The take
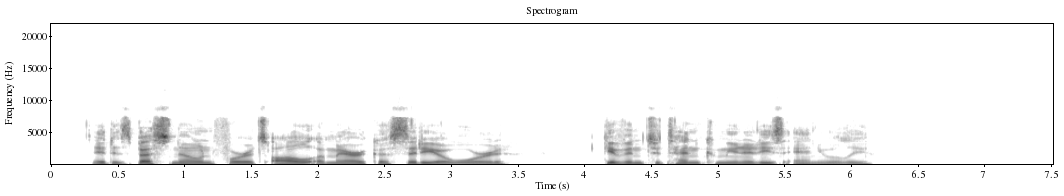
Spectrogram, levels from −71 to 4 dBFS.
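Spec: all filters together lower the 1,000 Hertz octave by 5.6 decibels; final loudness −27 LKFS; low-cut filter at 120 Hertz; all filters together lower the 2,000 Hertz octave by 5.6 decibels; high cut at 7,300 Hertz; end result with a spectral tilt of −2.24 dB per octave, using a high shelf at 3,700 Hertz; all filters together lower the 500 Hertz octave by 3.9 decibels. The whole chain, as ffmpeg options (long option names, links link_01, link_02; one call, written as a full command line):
ffmpeg -i in.wav -af "highpass=120,lowpass=7300,equalizer=frequency=500:width_type=o:gain=-3.5,equalizer=frequency=1000:width_type=o:gain=-5,equalizer=frequency=2000:width_type=o:gain=-6.5,highshelf=frequency=3700:gain=5,volume=1.5dB" out.wav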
